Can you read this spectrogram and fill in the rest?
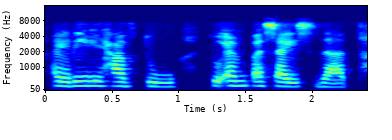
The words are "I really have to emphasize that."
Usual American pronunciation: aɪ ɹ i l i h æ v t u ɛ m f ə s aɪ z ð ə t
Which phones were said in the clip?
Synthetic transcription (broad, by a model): aɪ ɹ i l i h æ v t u ɛ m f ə s aɪ s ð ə t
